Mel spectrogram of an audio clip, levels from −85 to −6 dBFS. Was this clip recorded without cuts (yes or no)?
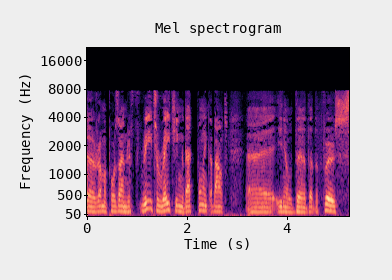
yes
